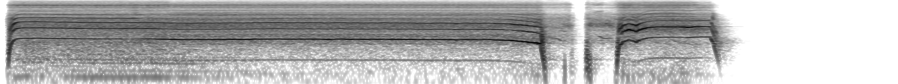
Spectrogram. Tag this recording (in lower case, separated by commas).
power tool, drill, tools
